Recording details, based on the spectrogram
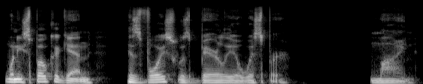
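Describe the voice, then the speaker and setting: A man's voice: low-pitched, brisk, a little mellow, no echo. A man reading scripted dramatic fiction as an audiobook narrator, close on the microphone.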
